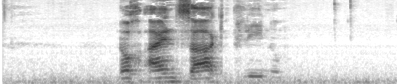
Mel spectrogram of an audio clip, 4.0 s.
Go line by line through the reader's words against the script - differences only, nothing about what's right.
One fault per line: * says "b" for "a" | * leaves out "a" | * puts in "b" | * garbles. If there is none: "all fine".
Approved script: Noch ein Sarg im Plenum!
all fine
